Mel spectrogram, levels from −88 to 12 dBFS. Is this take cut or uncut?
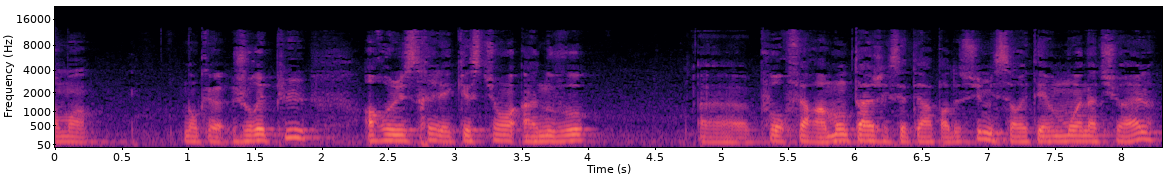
uncut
